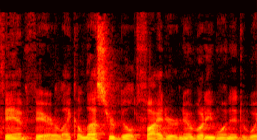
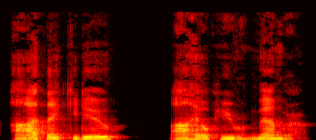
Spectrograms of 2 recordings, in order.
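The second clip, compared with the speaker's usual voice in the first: bully's threat. A narrator's reading. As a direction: lean in and threaten.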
